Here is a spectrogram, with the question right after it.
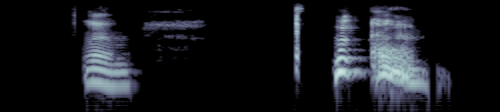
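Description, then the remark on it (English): A person who is getting over an illness coughs and clears their throat: a short voiced grunt, then a sharp single hack followed by a rougher, longer cough, with brief pauses between. “I think it's, I'm sorry, I'm just getting over a sickness. So if I cough, I'm sorry.”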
